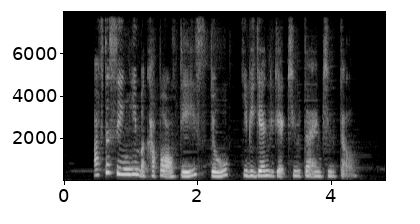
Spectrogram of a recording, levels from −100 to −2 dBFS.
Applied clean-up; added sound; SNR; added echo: neural mask model DeepFilterNet 3.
